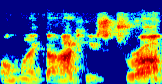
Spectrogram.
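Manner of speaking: high-pitched, exclaiming voice. Retelling a story about a woman in the front row, imitating her saying it loudly. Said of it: "she says loudly".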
